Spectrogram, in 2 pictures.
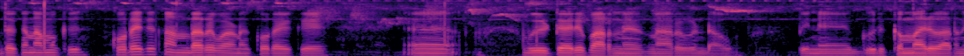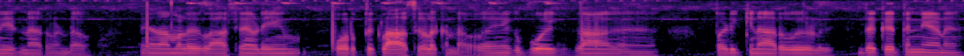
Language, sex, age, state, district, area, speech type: Malayalam, male, 30-45, Kerala, Palakkad, rural, spontaneous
